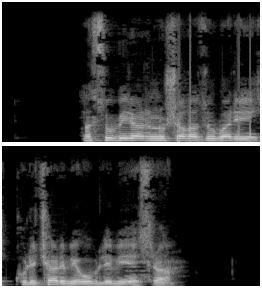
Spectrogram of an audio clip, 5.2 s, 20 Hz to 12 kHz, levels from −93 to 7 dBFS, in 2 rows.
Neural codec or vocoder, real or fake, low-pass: none; real; 10.8 kHz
